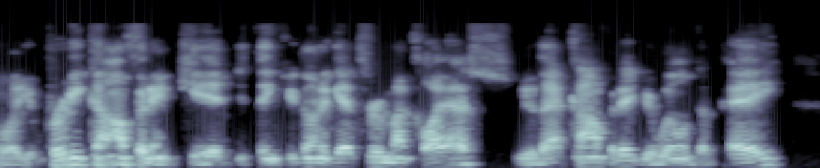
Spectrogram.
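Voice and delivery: put-on seasoned, old Western cowboy voice. Recounting a phone call from his stunt class teacher: old California stuntman cowboy voice. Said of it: "in that old California stuntman cowboy voice".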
